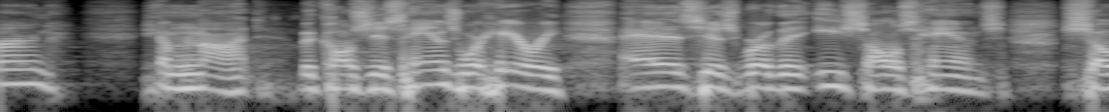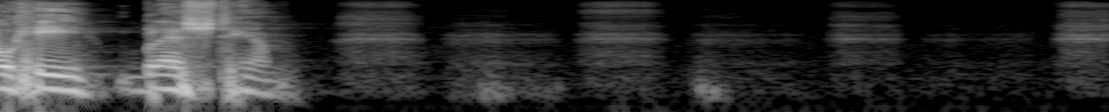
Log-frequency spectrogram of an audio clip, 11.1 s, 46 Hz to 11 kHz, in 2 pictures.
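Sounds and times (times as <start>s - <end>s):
breaths into microphone: 5.1s - 5.4s.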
